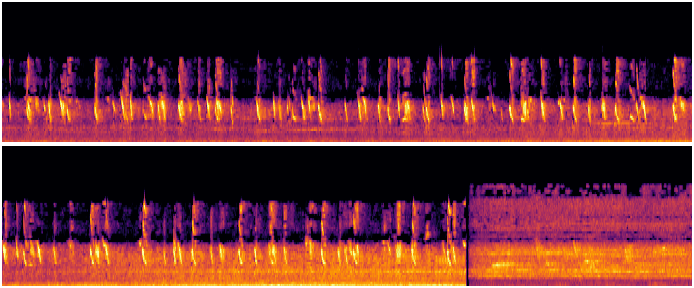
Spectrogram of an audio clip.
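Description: Rapid, high-pitched chirping, about five short peeps a second, typical of newly hatched cockatiel chicks. A low rushing noise builds under it and cuts off abruptly about eleven and a half seconds in, after which fainter chirps go on.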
